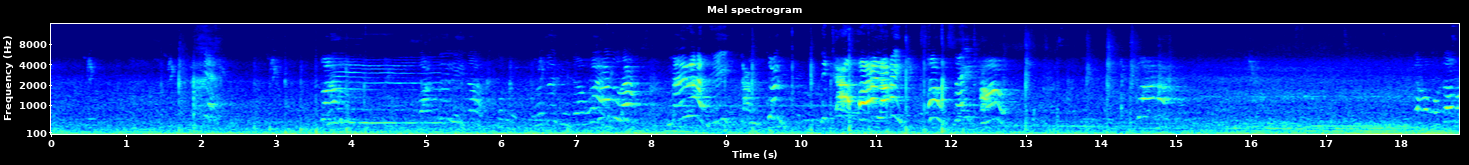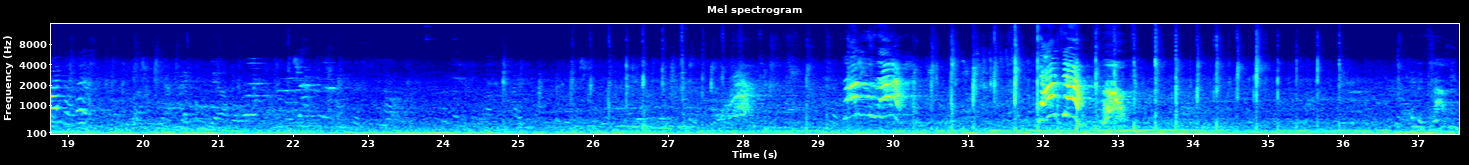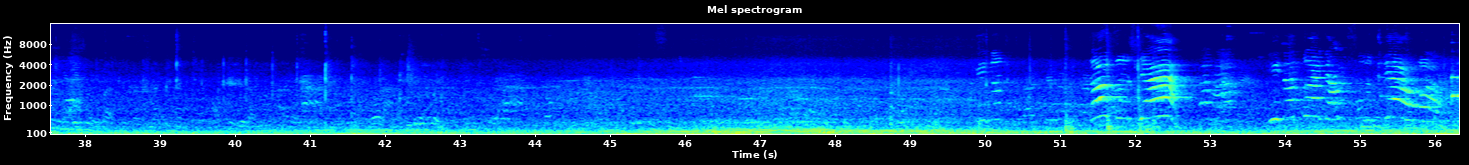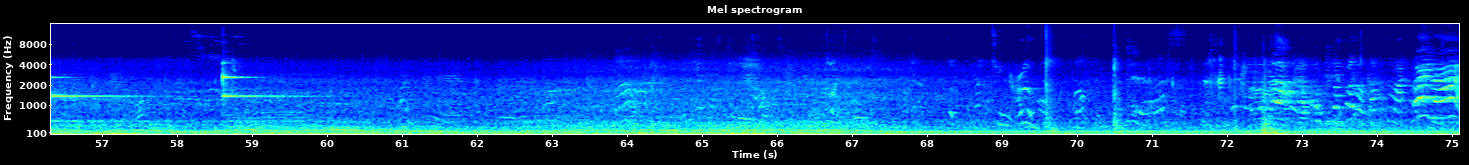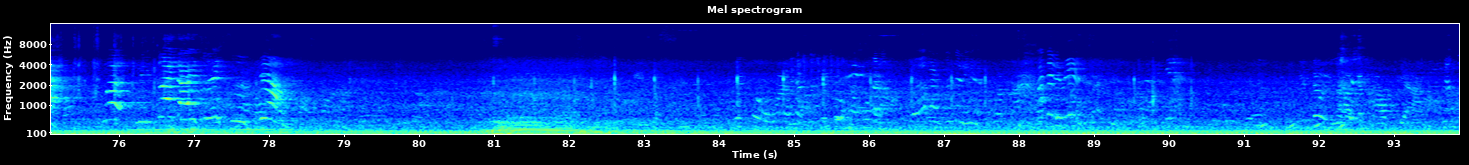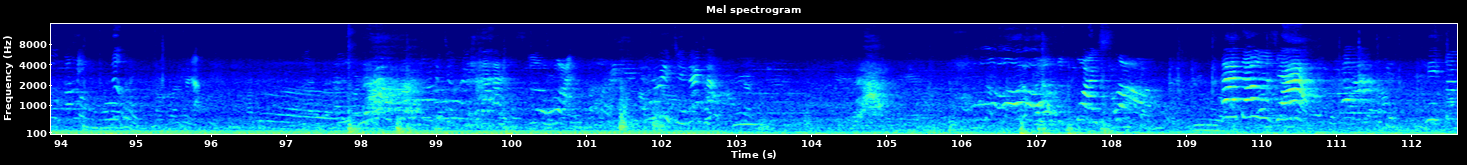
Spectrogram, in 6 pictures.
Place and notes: {"title": "DeHui Park, Taipei City - Child", "date": "2014-02-28 18:09:00", "description": "The elderly and children, Children in the play area, in the Park\nPlease turn up the volume a little\nBinaural recordings, Sony PCM D100 + Soundman OKM II", "latitude": "25.07", "longitude": "121.53", "timezone": "Asia/Taipei"}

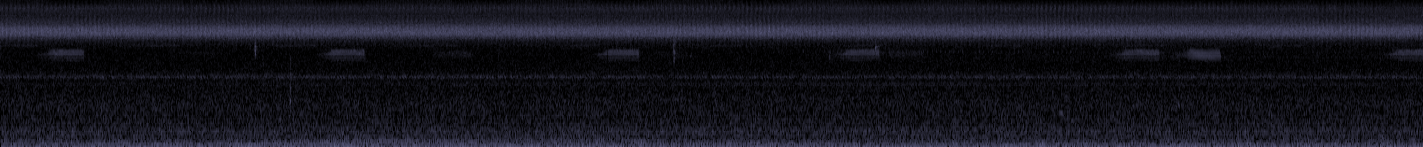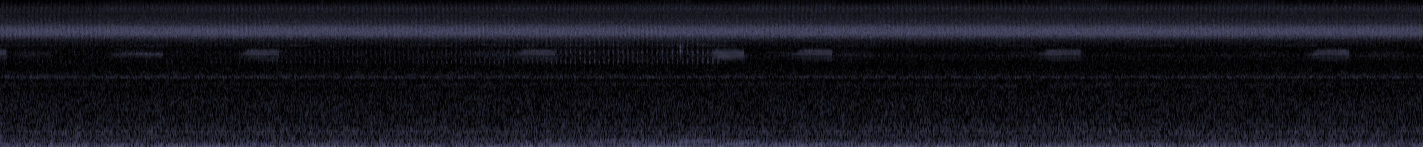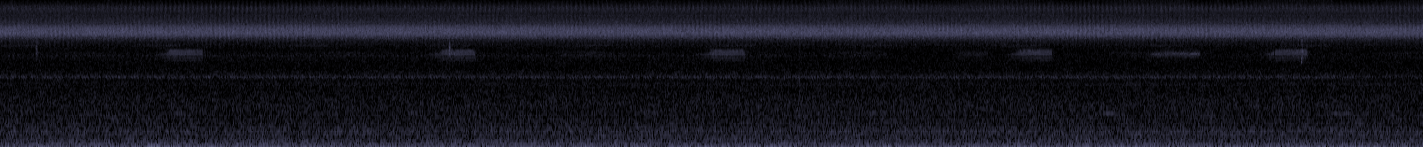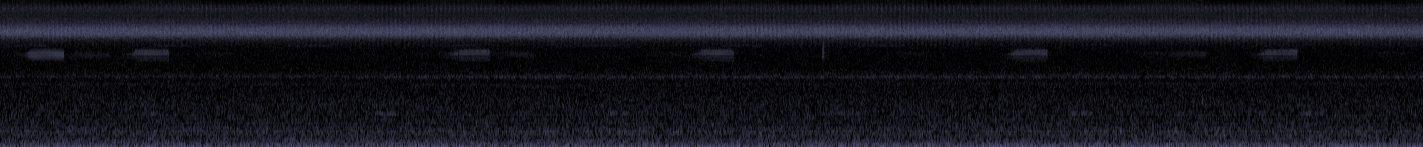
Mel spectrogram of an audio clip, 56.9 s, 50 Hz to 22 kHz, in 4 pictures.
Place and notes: {"title": "느랏재 계곡 7월 Neuratjae valley at midnight July2020", "date": "2020-07-27 23:00:00", "description": "느랏재 계곡 7월_Neuratjae valley at midnight_July2020", "latitude": "37.90", "longitude": "127.81", "altitude": "218", "timezone": "Asia/Seoul"}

